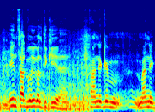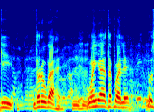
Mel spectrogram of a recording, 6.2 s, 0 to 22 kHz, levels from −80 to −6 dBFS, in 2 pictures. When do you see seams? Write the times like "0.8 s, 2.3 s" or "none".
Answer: 1.7 s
